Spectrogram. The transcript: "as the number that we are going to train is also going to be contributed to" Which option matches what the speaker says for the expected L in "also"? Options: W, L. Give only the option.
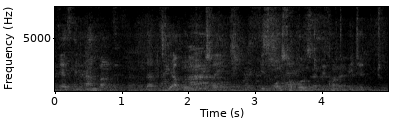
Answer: L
